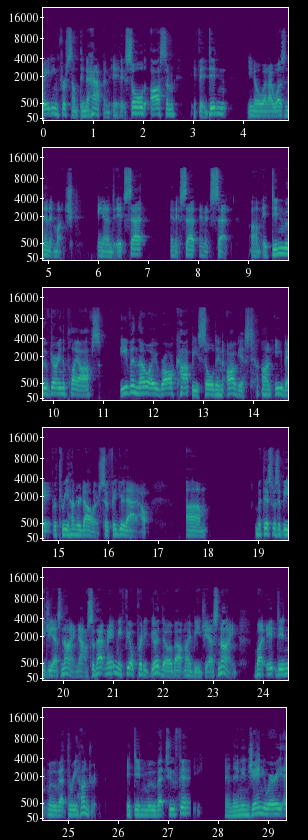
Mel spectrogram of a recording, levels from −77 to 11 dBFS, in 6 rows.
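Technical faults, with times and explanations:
Throughout: low-delay AAC compression. The speech sounds rough and grainy, with noise filling the gaps between harmonics and a thin, synthetic top band. This likely comes from AAC-ELD at 32 kbps, whose short frames resolve pitch harmonics poorly and leave too few bits.
1.43–1.57 s: AAC frame loss with concealment. Between "for something to happen" and "it sold awesome" comes a smeared, phasey patch of about 80 ms. The decoder lost audio and filled the gap by reusing the last good spectrum.
14.73–14.93 s: AAC frame loss with concealment. A noisy, smeared stretch of about 120 ms, because the decoder kept extrapolating from stale data.
16.41–16.67 s: AAC frame loss with concealment. Scattered dropouts totalling about 140 ms, spread over 200 ms with the longest run roughly 70 ms, give a smeared, phasey texture as the decoder repeatedly patches small gaps from earlier spectra.
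20.93–21.03 s: AAC frame loss with concealment. A brief smeared blip of about 60 ms just before "me feel pretty good", where a short run of lost audio was filled with a noisy copy of the preceding spectrum.
27.33–27.57 s: AAC frame loss with concealment. Right after "didn't move at", a 160 ms hole is filled in, because the decoder reused the last good spectrum.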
